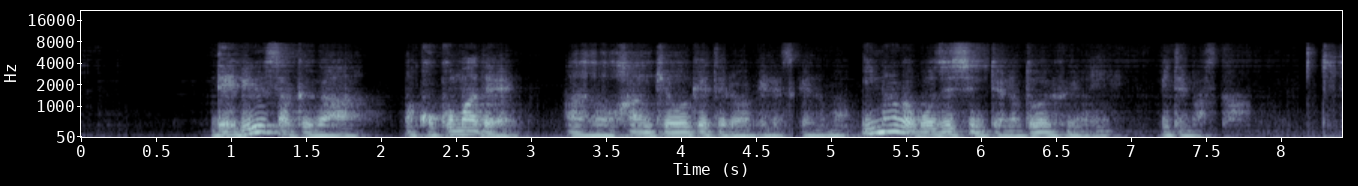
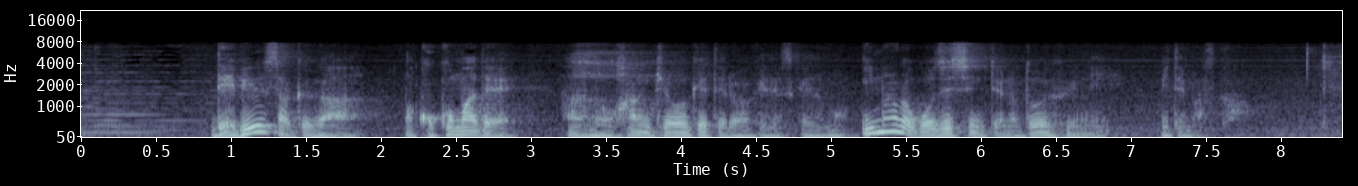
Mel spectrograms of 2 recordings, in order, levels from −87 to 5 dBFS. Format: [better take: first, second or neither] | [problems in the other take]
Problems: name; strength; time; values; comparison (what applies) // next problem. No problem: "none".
second | noise reduction (neural separator model SepFormer DNS4)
